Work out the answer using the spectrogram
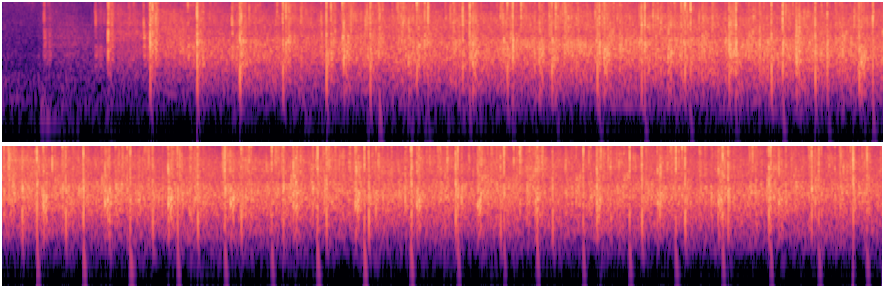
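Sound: applause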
